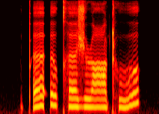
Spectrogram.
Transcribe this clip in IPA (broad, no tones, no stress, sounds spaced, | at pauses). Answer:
pʼ ɜ ʔ ə o̯ kʰ ɜ ʒ ɹ ɑː ʈʰ u o̯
